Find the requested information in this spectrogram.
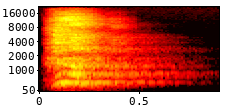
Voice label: Attack Sinecure Soldier Female

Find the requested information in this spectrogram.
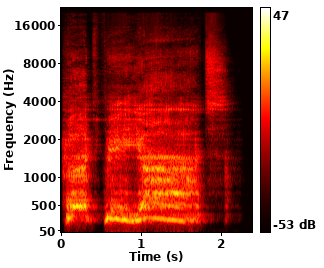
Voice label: Attack, Corpus Venus Male; Dialog; Barks; Battle; Warframe; CorpusVenusMaleA

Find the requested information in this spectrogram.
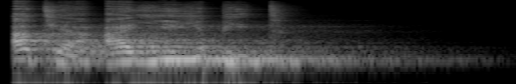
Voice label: Patrol Female; Warframe; Modular Corpus Female

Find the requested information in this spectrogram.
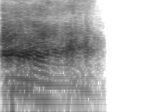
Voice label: pain, wolf gangster; Warframe; Grineer; Battle Barks

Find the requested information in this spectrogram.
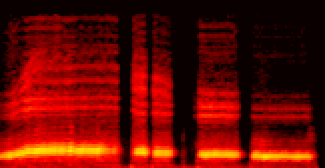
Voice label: Patrol, Male; Warframe; Grineer Male; Battle Barks

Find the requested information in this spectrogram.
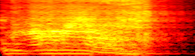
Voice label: Struggle Crewmen; Warframe; CorpusCrewmen; CrewmanD

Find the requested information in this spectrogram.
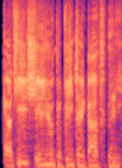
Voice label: Patrol Robot Large, Barks, Battle; Warframe; Eximus Corpus Robotic Large

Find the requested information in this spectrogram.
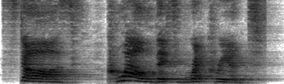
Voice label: See Player Shout Sinecure Soldier Female; Battle; Barks; Dialog

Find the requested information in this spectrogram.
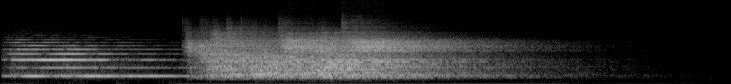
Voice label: Guild Announcer; Warframe

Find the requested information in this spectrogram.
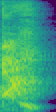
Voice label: Pain; Warframe; Tau; Dax; Knight

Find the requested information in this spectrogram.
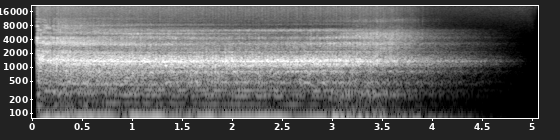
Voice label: Weather Angry Voice; Ambience; Gameplay; Warframe; Duviri

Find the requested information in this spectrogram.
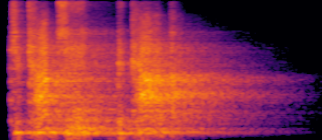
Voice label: Surprised Crewmen; Warframe; Corpus Crewmen; Crewman D

